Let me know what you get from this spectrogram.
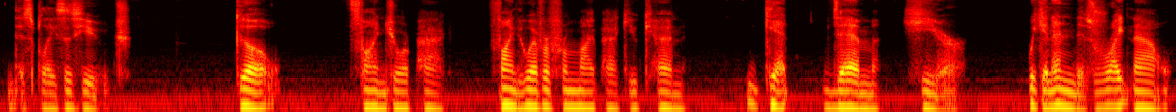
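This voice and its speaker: A man's voice: fairly low pitch, flat delivery, takes it slowly, vocal fry, long pauses. A man acting an embattled, protective supernatural fighter in an audio roleplay, urgent and commanding. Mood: urgent, insistent.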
